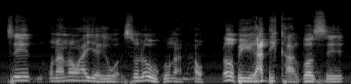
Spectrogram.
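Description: A man with a West African accent preaching a sermon in a raspy voice, forcefully repeating phrases and questioning his congregation, sometimes in pidgin. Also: a little high, fast, slight background noise. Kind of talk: animated sermon, code-switching into pidgin. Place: church hall full of congregation.

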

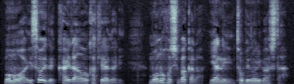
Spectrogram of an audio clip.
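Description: A man reading a children's picture book aloud in a gentle, expressive way. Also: mid-range voice, a little fast. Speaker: storyteller.

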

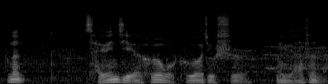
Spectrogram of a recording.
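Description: An actor playing a gentle young man talking quietly with his mother. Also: sits low, steady tone, normal speed, background noise, lightly acted. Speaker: son. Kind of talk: TV drama acting.

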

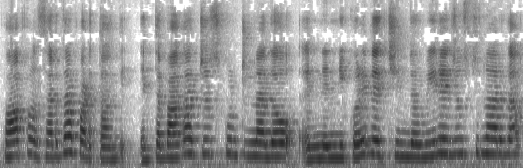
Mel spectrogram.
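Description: A woman's voice: a little high, fairly even intonation, quick pace, a little mellow, slight background noise, lightly acted. Woman reading a confident kind younger sister. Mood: persuasive. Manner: confident, reasoning. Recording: echoey room, faint ambience.

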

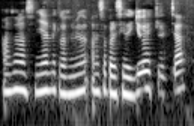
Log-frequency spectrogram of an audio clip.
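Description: A young woman with a Spain Spanish accent commentating her own gameplay, excitable, swearing and talking to herself as she plays. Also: mid-range voice, rapid-fire, faint music behind. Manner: excitable, swears and talks to herself while playing. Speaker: gaming streamer.

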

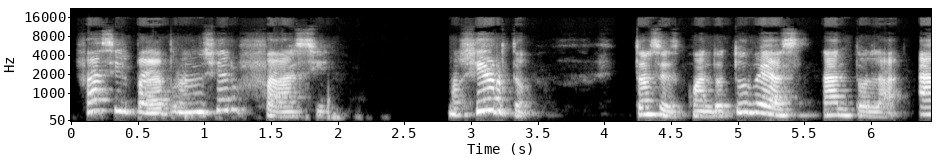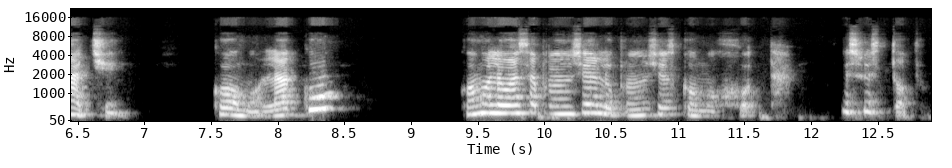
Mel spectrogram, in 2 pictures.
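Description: Woman, language teacher, online lecture, slow and deliberate, rhetorical check questions, muffled lo-fi recording. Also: fairly high pitch, animated. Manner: sounds out syllables slowly.

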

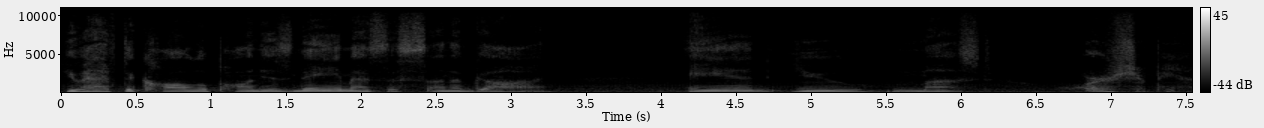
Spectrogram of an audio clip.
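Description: Slow-talking, impassioned man preaching a sermon. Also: on the high side, level tone, creaky, a little hiss or hum. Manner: swings from hushed near-whispers to loud impassioned climaxes, drawn-out pauses; folksy, with small laughs and asides. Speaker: pastor. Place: church sanctuary.

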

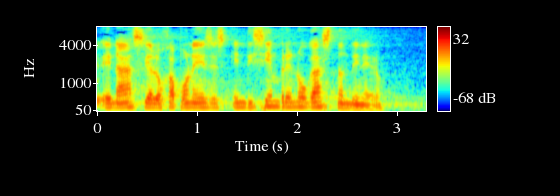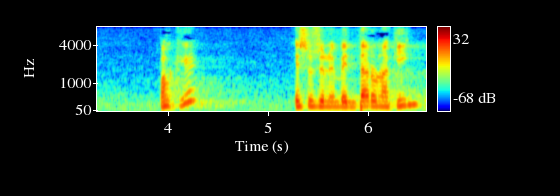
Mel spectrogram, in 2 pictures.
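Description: Male preacher, lively storyteller who plays every character, long reverb of a large hall. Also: a little high. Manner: animated, voices the story's characters, calls audience to repeat. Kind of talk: sermon with acted-out story.

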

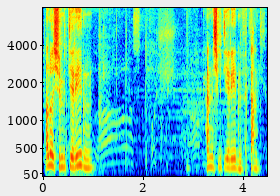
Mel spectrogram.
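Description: A man's voice: fairly high pitch, moderate pace, a little mellow, soft background music. A man hosting a let's play, chatting casually and joking, talking back to the game's characters. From German-speaking country. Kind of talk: casual gameplay commentary.

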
